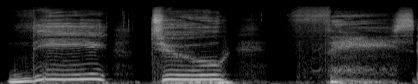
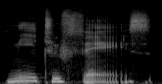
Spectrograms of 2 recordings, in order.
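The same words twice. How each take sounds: First: High, word-by-word taunt dropping at FACE; Shinsuke. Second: Soft, very slow taunt; hushed, drawn-out teasing imitation; Shinsuke. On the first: Retold or imitated. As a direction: stretch each word as a teasing imitation. Imitates Shinsuke's slow taunt. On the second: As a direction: run it together quietly and slowly. Repeats the taunt, softly.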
